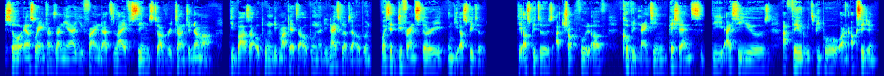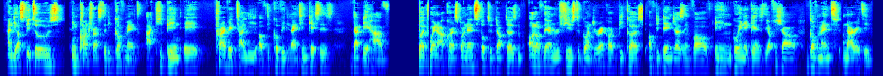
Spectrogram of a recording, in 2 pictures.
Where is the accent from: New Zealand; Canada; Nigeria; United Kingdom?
Nigeria; now in South Africa; As a Nigerian living in South Africa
